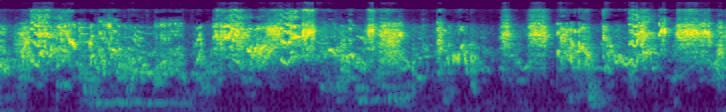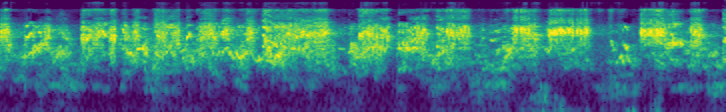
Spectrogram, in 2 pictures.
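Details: Budgies kept as pets chatter nonstop, a busy stream of high twittering, squeaks and harsh scratchy notes from more than one bird, with short dips in loudness.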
